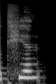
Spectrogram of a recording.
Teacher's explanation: 普通话的一声是高高平平，所以数字标记就是五五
